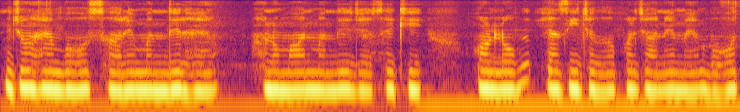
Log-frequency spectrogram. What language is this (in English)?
Urdu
